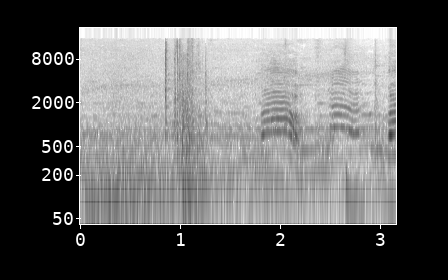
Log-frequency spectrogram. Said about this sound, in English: The doors. The great doors that lead out of time. They're opening.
